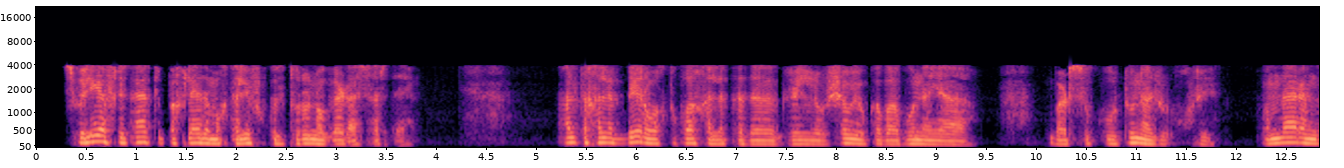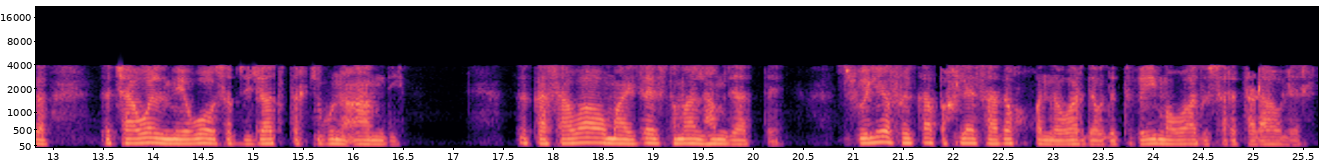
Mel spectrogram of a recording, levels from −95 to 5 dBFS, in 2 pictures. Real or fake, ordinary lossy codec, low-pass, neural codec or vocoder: real; AAC, 16 kbps; 7.2 kHz; none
